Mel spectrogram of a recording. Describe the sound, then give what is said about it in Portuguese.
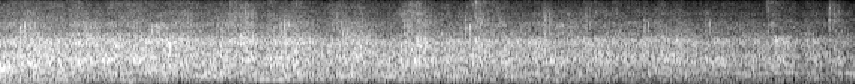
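Steady audience applause for Jesus during a pastor's sermon, a dense wash of many hands clapping at an even, sustained level that fades slightly toward the end, with no voices standing out. “Pode aplaudir Jesus por isso.”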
